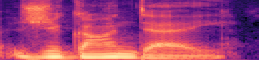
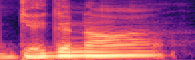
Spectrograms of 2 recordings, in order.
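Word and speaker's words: Gigandet: when I interviewed Cam Gigande, it was pronunciated on some of his interviews as Giganet. I even Googled how to pronunciate his last name. And it came up Gigande, but when I interviewed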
